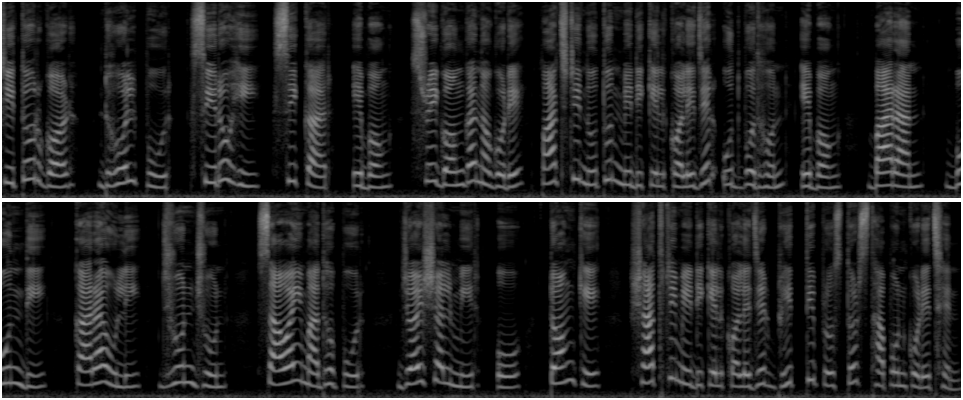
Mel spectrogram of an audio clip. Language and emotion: Bengali, neutral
